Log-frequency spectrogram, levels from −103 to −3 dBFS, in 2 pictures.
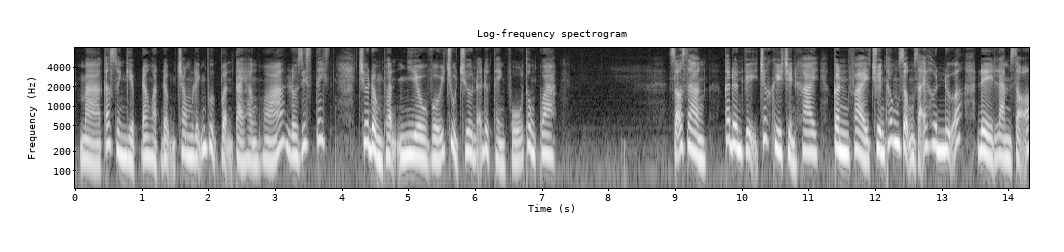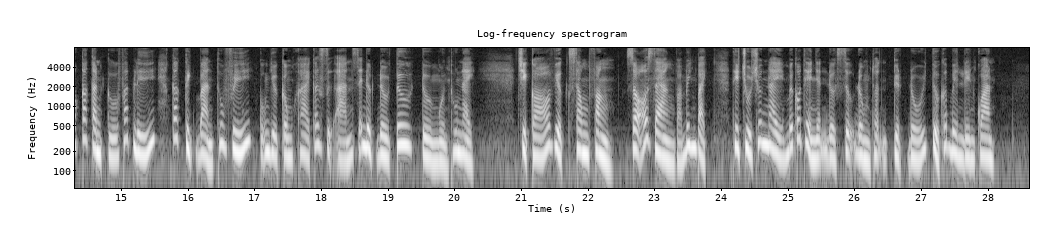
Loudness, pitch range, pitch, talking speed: -16 LUFS, 150-220 Hz, 180 Hz, 215 wpm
